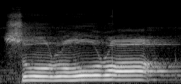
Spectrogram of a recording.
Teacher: Surura tidak ditarqiq. Sama dengan jumhur ditafkhim. Kenapa? Karena sebelum ra dhammah dalam keadaan waw. Surura, maka ru mufakhamah, ra mufakhamah.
